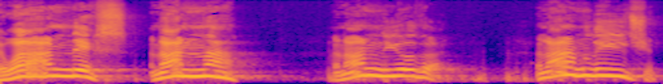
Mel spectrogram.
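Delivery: the demon puffing itself up, each "I'm" hammered; a strained, shouted demonic brag; demon boasting. Acted. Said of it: "he starts to say".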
